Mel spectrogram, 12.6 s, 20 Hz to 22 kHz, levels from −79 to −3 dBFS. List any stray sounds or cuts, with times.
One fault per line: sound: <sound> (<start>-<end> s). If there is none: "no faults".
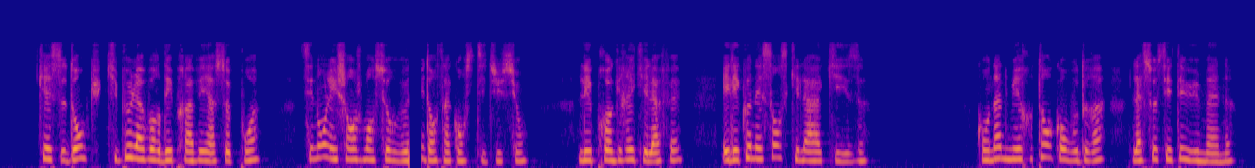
sound: dropout (4.1-4.2 s)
